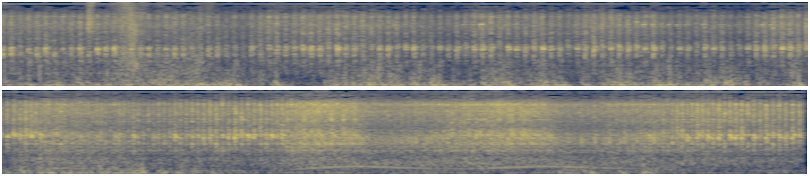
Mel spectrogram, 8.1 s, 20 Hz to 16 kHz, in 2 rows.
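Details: Nissan TD27T diesel after injection pump repair (plunger pair, seal, vane pump and rebuild kit replaced): idles roughly with a loud, uneven metallic clatter; a new knock whose cause is unclear.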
